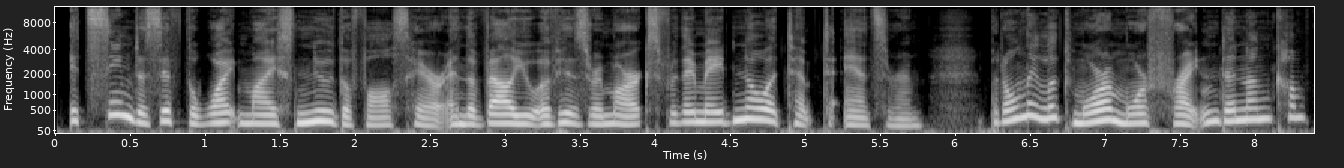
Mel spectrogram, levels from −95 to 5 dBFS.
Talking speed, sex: 245 wpm, female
